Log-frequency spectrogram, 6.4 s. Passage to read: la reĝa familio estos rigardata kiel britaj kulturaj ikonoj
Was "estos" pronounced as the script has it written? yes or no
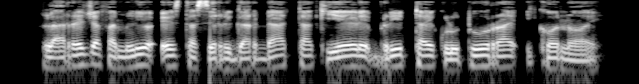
no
